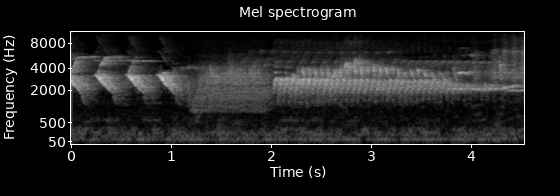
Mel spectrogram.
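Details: Singing canaries in a chorus. Three loud, sharply descending swoops open the phrase, leading into a long, rapid rolling trill with overlapping warbles.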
